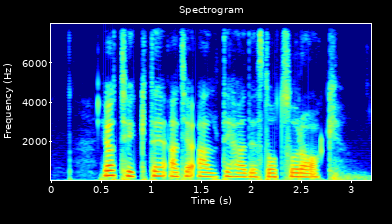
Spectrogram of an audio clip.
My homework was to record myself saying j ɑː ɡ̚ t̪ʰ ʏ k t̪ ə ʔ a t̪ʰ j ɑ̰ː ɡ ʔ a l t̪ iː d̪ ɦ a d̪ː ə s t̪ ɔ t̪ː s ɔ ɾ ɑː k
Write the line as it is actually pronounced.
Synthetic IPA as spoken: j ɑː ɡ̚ t̪ʰ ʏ k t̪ ə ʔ a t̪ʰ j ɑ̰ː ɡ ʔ a l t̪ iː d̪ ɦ a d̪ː ə s t̪ ɔ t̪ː s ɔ ɾ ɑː k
